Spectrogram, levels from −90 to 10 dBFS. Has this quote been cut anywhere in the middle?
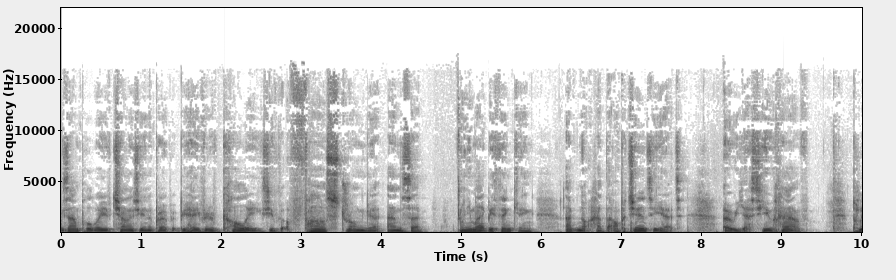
yes; 1 cut; at 4.6 s

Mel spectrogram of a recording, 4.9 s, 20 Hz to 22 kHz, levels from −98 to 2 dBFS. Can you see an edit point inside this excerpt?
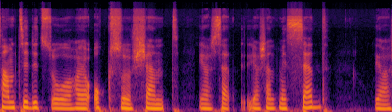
yes; 1 cut; at 2.4 s

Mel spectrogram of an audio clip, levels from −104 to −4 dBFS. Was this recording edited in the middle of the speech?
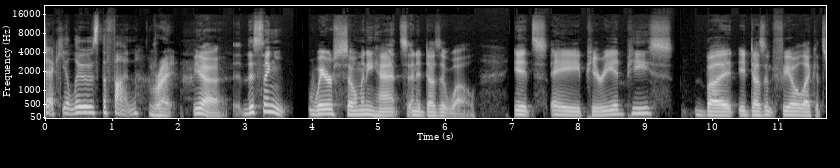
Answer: no; 0 cuts

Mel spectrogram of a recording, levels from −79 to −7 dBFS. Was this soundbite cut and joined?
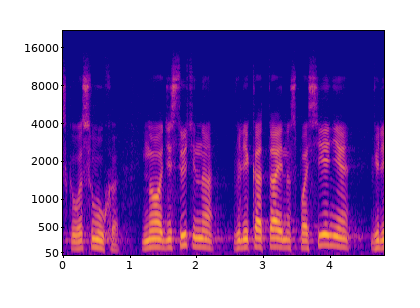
no; 0 cuts

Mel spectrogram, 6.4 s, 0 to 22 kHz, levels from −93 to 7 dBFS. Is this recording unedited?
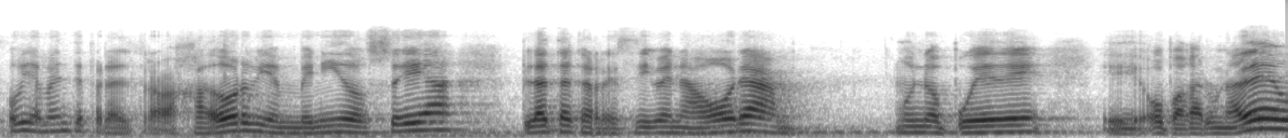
yes; 0 cuts

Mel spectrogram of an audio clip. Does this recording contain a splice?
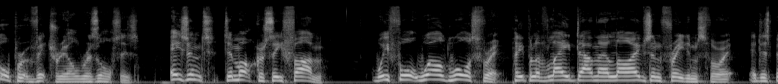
no; 0 cuts

